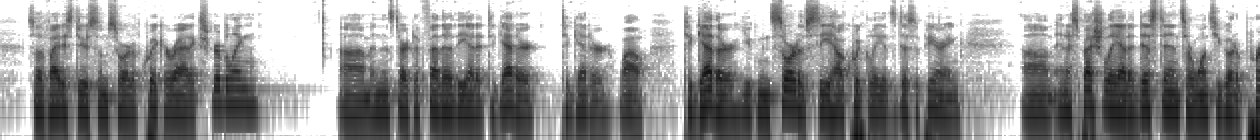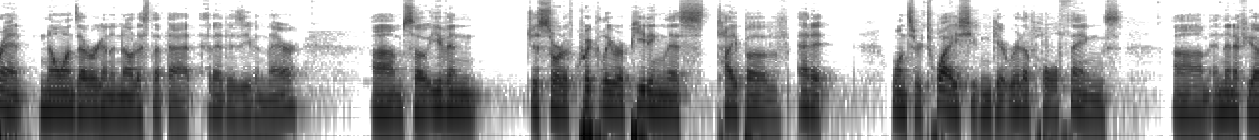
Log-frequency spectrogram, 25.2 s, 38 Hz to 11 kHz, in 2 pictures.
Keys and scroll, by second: 8.2 space, 9.6 space, 23.0 space.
